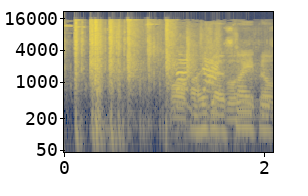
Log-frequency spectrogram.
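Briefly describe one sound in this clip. Rapid gunfire cracks in short bursts.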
